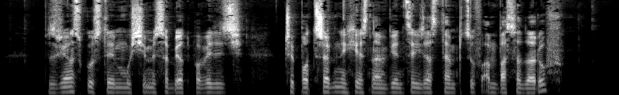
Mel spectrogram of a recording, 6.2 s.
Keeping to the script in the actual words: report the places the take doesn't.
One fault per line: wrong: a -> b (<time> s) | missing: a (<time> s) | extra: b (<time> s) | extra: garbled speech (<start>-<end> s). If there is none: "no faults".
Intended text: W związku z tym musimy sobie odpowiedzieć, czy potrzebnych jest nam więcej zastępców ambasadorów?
no faults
